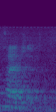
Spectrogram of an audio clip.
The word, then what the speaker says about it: Paget: How do you say the middle one? Paget. Paget. Okay, I didn't know if you did the French or not on that.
